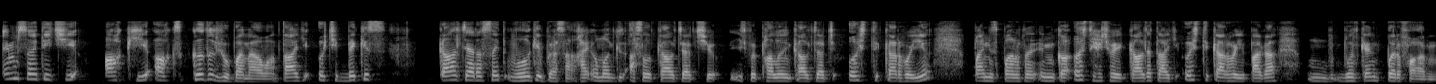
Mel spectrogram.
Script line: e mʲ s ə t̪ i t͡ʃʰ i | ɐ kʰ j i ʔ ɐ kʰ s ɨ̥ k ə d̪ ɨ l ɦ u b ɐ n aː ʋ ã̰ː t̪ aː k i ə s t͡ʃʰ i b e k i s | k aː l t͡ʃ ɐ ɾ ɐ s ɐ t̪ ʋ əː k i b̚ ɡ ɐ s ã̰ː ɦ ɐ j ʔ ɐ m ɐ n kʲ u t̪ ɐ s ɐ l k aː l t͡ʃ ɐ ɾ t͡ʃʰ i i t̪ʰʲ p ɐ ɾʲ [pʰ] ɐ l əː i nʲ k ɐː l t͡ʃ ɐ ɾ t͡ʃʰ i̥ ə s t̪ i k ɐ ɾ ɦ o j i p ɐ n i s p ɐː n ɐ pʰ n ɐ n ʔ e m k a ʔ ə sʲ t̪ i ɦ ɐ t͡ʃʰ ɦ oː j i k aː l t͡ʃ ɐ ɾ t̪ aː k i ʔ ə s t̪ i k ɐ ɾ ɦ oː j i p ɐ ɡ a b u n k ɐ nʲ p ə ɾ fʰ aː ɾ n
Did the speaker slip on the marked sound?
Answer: no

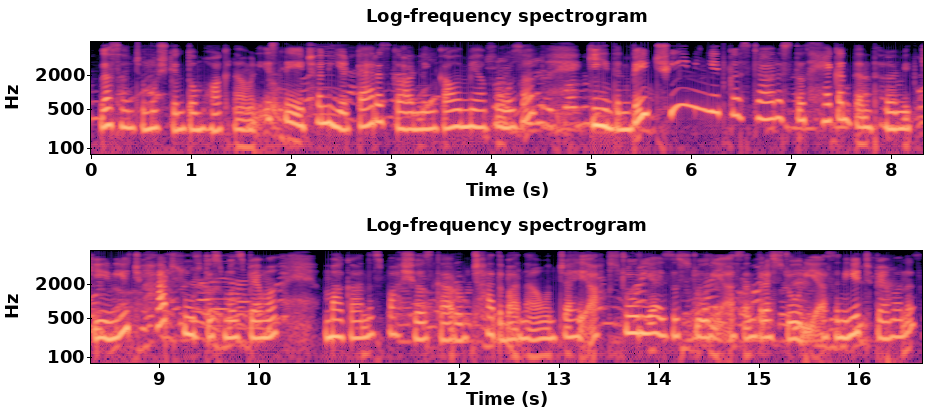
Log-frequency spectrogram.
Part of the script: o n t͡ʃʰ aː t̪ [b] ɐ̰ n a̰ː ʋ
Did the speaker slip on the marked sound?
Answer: no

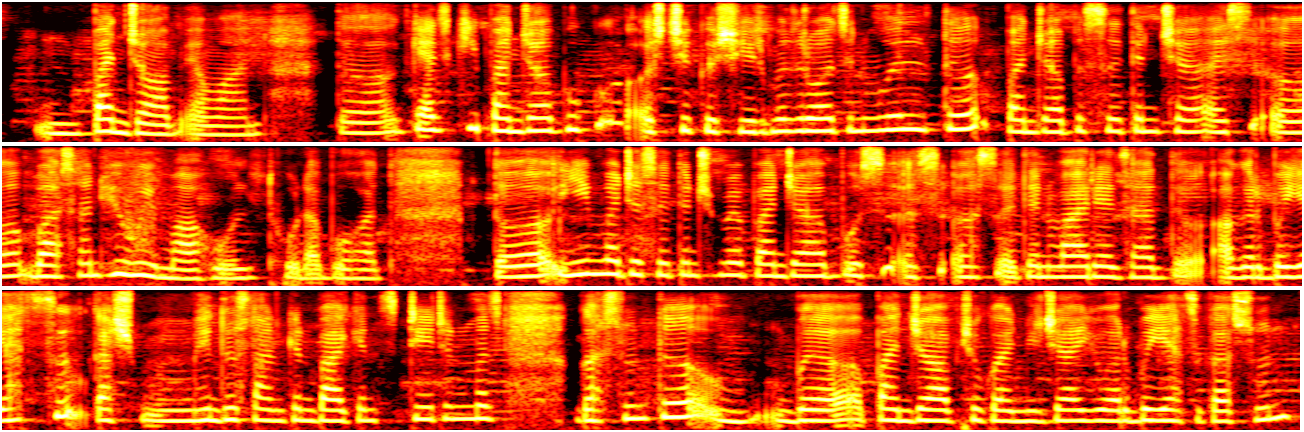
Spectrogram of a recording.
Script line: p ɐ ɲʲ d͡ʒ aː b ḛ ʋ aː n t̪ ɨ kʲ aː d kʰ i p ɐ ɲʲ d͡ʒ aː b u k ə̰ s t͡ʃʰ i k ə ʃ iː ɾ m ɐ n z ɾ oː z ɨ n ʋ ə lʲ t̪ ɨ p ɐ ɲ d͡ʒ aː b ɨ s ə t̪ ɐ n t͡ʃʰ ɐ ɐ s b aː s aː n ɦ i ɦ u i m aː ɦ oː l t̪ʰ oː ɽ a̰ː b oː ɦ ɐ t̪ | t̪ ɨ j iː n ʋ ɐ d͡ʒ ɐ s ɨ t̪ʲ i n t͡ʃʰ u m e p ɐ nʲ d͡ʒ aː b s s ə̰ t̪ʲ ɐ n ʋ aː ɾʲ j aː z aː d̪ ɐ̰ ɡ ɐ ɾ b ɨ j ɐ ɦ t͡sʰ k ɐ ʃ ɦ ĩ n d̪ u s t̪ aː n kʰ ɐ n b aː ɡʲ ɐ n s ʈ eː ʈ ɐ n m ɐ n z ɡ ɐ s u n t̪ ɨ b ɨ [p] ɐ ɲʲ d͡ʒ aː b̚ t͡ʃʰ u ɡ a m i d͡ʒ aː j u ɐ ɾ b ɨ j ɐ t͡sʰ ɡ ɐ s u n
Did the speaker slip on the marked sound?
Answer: no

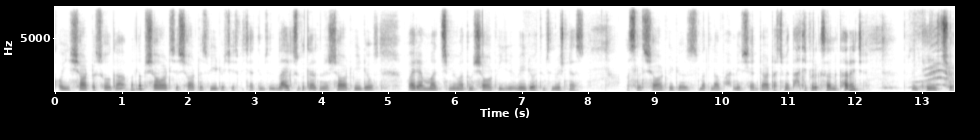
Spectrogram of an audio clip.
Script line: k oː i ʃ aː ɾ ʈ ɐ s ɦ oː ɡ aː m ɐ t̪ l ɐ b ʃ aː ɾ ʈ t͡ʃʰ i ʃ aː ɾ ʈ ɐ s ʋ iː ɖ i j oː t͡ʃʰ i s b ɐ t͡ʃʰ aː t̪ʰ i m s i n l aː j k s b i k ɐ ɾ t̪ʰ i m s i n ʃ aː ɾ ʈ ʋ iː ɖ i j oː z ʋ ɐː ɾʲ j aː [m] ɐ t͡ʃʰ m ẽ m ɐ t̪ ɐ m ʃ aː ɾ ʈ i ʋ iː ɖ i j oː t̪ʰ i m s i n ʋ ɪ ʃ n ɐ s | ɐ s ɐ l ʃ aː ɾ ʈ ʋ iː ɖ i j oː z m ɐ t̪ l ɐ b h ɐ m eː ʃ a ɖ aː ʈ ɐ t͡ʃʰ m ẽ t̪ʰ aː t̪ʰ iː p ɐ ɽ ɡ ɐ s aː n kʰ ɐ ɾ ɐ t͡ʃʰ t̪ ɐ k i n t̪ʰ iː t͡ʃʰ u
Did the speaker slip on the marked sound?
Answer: no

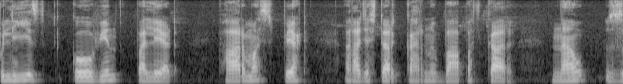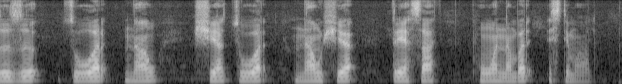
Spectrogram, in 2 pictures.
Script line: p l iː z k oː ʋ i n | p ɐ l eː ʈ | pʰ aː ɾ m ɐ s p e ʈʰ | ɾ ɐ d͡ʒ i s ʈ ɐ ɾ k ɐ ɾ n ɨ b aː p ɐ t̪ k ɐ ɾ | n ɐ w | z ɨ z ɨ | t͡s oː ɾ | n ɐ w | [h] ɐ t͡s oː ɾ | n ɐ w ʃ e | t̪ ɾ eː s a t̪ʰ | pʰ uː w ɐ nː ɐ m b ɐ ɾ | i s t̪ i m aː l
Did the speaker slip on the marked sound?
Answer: yes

